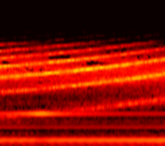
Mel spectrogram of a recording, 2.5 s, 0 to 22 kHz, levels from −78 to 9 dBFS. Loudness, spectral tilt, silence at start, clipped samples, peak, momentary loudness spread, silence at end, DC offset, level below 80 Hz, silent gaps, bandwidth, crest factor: -17 LUFS; -1 dB/octave; 0 s; under 0.1%; -8 dBFS; 5 LU; 0 s; under 0.1%; -58 dBFS; none; 10 kHz; 14 dB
